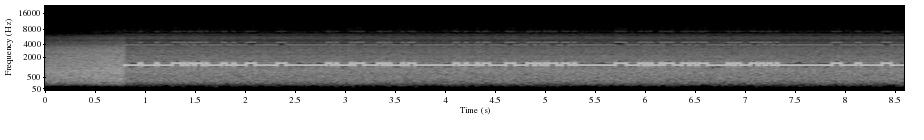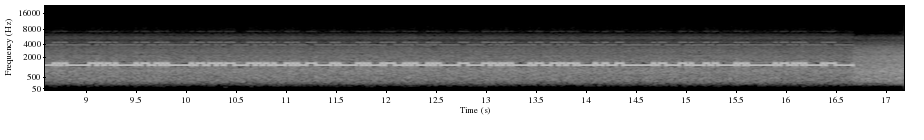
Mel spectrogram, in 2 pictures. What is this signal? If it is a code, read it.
RTTY (45.45 baud, 170 Hz shift), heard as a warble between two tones, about 1360 Hz centre, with radio static. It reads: COOPERACAO ENTRE OS POVOS PARA O PROGRESSO DA HUMANIDADE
